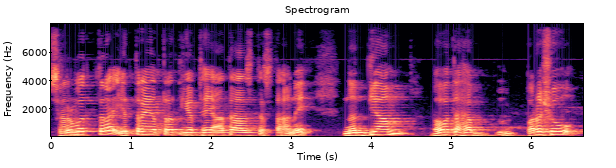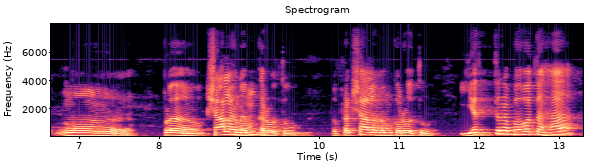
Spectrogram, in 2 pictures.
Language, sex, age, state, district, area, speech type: Sanskrit, male, 60+, Karnataka, Shimoga, urban, spontaneous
